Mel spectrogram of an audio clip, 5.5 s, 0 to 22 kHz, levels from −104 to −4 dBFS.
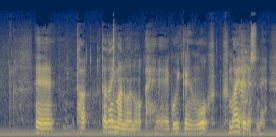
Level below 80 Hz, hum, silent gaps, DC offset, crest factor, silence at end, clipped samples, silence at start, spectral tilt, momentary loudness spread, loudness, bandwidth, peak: -62 dBFS; 50 Hz at -45 dBFS; none; under 0.1%; 24 dB; 0 s; under 0.1%; 0 s; -4 dB/octave; 17 LU; -25 LUFS; 15 kHz; -2 dBFS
